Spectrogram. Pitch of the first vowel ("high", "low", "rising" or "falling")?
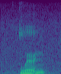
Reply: falling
